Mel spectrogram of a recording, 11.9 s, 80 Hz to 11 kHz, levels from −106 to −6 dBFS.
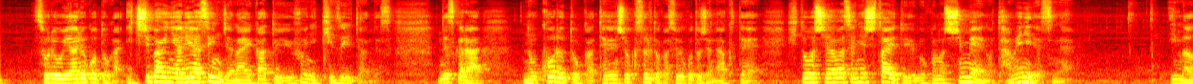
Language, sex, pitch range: Japanese, male, 110-145 Hz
